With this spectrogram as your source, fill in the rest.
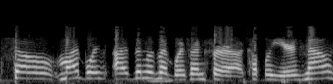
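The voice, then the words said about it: Young girlish voice. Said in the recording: “That's a little girl voice.”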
